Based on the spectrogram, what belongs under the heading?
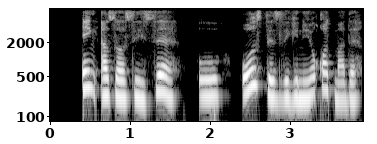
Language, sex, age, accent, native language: Uzbek, female, 18-24, Andijon, Uzbek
